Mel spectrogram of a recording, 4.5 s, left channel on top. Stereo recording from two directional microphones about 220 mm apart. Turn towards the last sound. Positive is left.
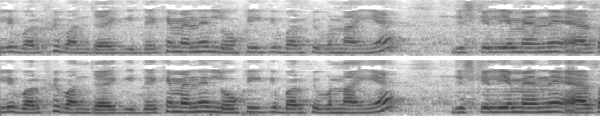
turn(degrees=-20)  # may be behind; listen again after turning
